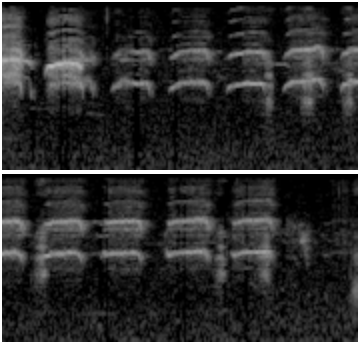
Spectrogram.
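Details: Red-footed falcons at a nest in Polgár, Hungary, with the family present, recorded by a live nest camera: about ten clear, whistled, slightly buzzy high notes repeated rapidly in a steady series, with one louder call at the start.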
